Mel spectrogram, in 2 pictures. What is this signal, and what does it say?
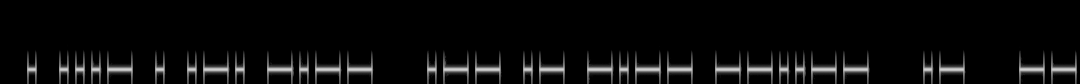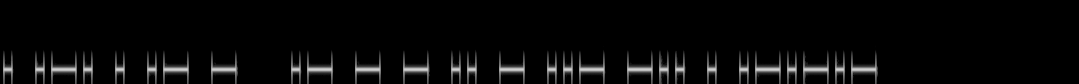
Morse code, heard as a keyed tone, about 15 wpm, 700 Hz. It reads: EVERY WAY, A GREAT ATTITUDE.
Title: Sentences from Top 1300 Words 15wpm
